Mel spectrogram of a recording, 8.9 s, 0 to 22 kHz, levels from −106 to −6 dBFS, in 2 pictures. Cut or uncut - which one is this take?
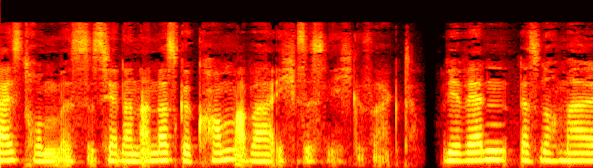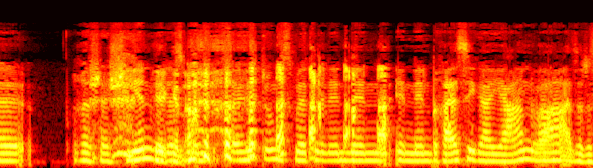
cut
